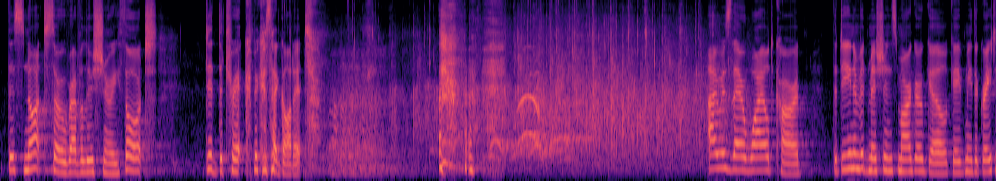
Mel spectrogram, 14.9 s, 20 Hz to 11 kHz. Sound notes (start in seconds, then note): 4.9 laughter and applause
